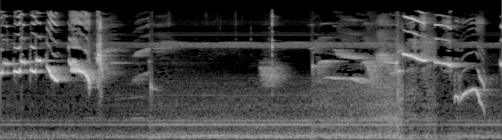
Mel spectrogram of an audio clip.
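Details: Oriental magpie-robin delivering a dense, sharp cengkok rapat song as tutor material for other birds: quick chirps and a swooping whistle, a quiet gap with a short buzz, then bright falling whistles and a curved note.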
